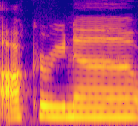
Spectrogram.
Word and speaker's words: Ocarina: There was the Zelda Ocarina, or Ocarina, however you choose to pronounce it. I think Ocarina is the correct way.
